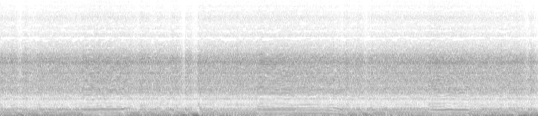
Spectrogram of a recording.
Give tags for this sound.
heavy rock thrash

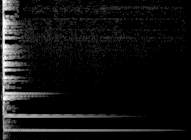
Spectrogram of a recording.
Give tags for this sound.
clinking glass glasses wine

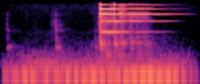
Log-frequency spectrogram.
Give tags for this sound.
Elevator Sound

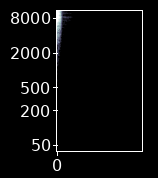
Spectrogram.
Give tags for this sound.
studio fl loops short hat recording fruity

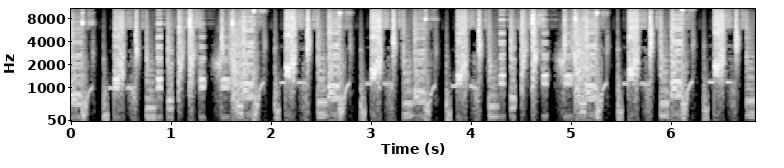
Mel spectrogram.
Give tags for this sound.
melody awesome hit loops game drum samples sounds video sample synth chords digital synthesizer music loop drums 8-bit

